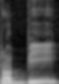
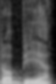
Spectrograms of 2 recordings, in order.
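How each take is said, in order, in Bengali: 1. শব্দটি সাধারণ i ধ্বনি দিয়ে শেষ হয়। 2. শব্দটি একটি যোগ করা ya ধ্বনি দিয়ে শেষ হয়।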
